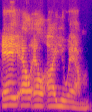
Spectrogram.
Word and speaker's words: allium: You split it in half. It is an L at the end of the syllable, and an L at the beginning of the next syllable. So, okay. There's two sounds, not one, and so it would be an L sound and not a Y. Yeah, so A-L-L-I-U-M is allium.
